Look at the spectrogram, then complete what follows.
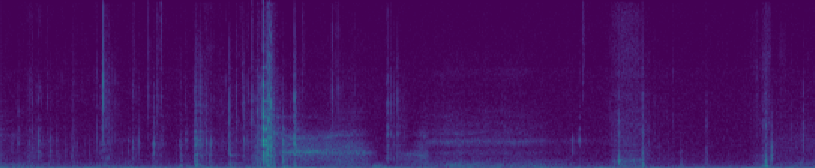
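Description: Sauce-coated boiled shellfish being pulled apart by hand: shells crackling and snapping, with a sharp crack about two seconds in.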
